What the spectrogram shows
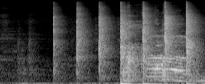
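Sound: hand clapping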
